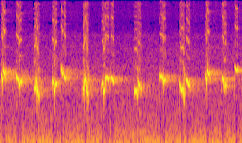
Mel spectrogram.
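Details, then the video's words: Sooty-headed bulbul song used as a lure to get other bulbuls singing: quick bubbly, slurred notes with overtones, about a dozen short phrases over three seconds, each dipping then rising. "PANCINGAN SUARA TRUCUK TERBAIK"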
